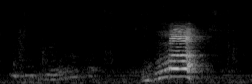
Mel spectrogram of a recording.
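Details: At Yoshigake goat farm in Japan on 3 May 2023, Okayu gives birth to two kids; soft low murmuring, then one loud rising-and-falling harmonic bleat lasting about half a second.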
